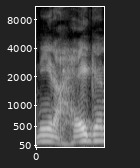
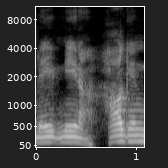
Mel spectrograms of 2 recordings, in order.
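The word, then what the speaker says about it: Nina Hagen: Connor he he dated nah Hagen or n Nina Hogan depending on how you want to pronounce her name um he knew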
